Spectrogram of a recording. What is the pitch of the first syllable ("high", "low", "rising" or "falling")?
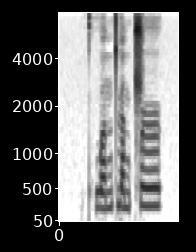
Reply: rising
